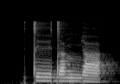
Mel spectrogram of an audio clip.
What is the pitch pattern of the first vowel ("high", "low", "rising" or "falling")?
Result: low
